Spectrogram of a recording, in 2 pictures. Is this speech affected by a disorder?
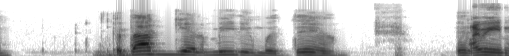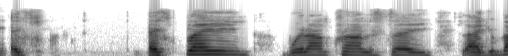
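Yes: cerebral palsy.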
